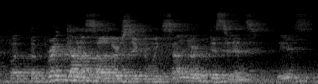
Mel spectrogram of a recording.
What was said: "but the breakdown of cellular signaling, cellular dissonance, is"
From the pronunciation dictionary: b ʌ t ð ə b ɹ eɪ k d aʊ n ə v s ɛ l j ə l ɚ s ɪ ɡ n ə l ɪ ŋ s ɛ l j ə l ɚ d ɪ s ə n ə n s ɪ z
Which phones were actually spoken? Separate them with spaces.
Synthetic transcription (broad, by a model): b ʌ t ð ə b ɹ eɪ k d aʊ n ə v s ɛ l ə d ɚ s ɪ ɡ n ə w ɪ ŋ s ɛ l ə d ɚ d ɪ s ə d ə n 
